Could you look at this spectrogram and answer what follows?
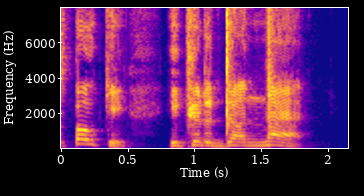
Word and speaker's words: bokeh: debunked oh my God bokeh that's boki how do you say it oh I made a mistake that's right it's boki he could have done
